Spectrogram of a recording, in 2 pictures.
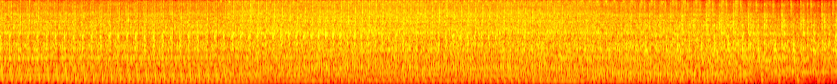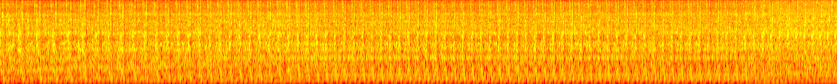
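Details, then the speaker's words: Old eBay generator small engine, suspected bad fuel pump and carburetor, governor not regulating speed: runs unevenly with a busy, hunting beat, staying alive only with the choke on. "Let's let the choke on and try again. That seemed like it kind of worked with the choke on."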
